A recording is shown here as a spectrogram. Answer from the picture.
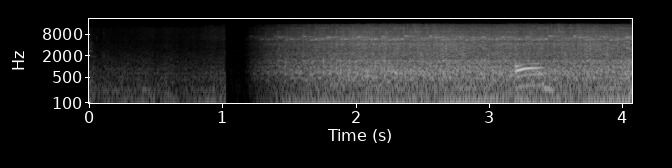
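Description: Outdoor vehicle ambience fades in about a second in: a steady rumble of a truck engine running, with a faint voice.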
